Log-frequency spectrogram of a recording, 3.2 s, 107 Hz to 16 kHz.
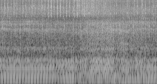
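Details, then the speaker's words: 1993 Nissan Pathfinder 4x4, 5-speed manual, 205k miles, at idle: fast raspy ticking puff at firing rate over the engine from a known exhaust manifold leak (still passes emissions); exhaust manifold leak. "But that noise is all over here. Exhaust manifold."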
